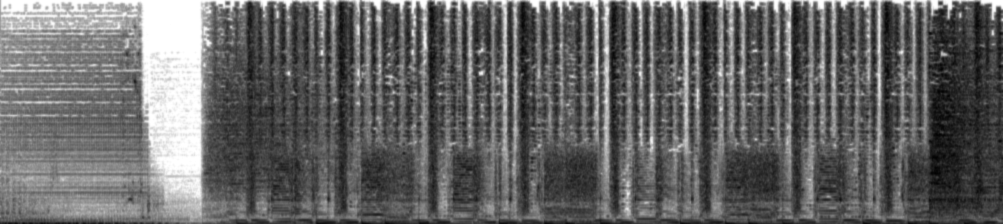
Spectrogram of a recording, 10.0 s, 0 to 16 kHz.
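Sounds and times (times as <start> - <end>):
boom with deep rumble: 0.0 - 2.0.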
